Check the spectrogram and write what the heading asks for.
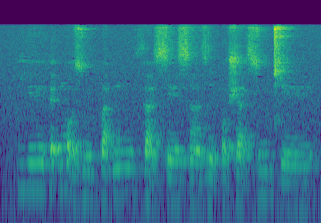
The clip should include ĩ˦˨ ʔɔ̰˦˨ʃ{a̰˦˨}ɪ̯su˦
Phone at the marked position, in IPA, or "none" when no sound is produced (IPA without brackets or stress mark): a̰˦˨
